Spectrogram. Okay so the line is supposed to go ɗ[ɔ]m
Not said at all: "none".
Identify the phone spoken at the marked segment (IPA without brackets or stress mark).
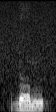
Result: ʊ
